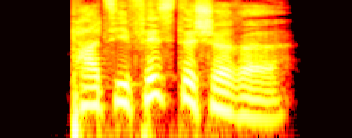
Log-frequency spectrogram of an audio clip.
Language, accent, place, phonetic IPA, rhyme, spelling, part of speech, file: German, Germany, Berlin, [pat͡siˈfɪstɪʃəʁə], -ɪstɪʃəʁə, pazifistischere, adjective, De-pazifistischere.ogg
- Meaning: inflection of pazifistisch: 1. strong/mixed nominative/accusative feminine singular comparative degree 2. strong nominative/accusative plural comparative degree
